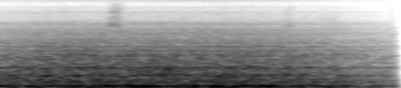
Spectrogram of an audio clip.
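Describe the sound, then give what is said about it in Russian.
A laminar flow cabinet with strong air draft in a laboratory, holding Petri dishes of mini-brain organoids, hums steadily, a constant low drone with a broad airy rush of fan noise layered over it, unchanging throughout. “Вы слышите, как гудит этот шкаф,”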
